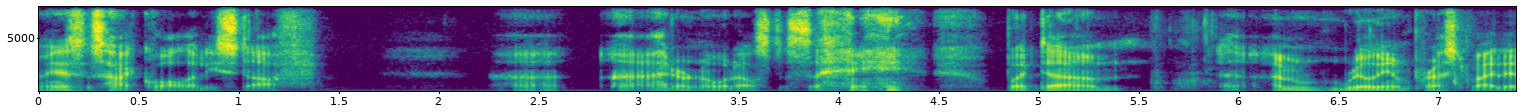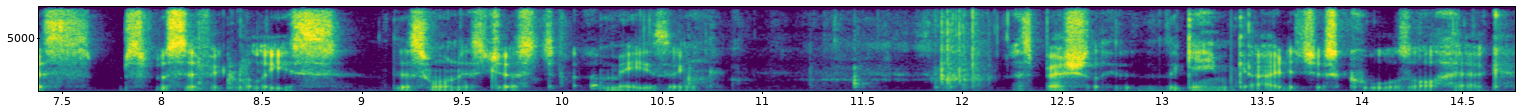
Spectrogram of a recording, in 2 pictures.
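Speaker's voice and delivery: sickly voice, partly whispered.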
